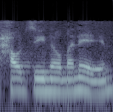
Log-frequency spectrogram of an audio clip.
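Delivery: plain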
